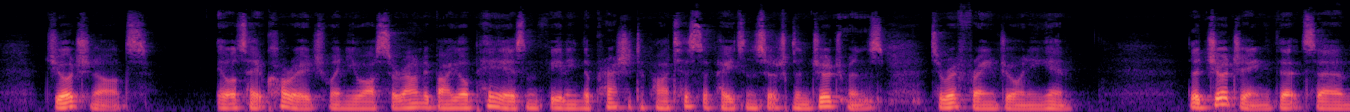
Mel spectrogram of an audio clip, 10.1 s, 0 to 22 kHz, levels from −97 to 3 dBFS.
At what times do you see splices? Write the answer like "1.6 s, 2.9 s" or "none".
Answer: 2.0 s, 5.9 s, 7.5 s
